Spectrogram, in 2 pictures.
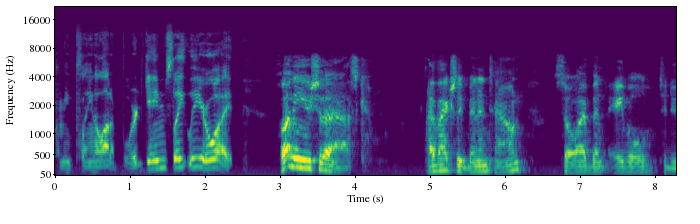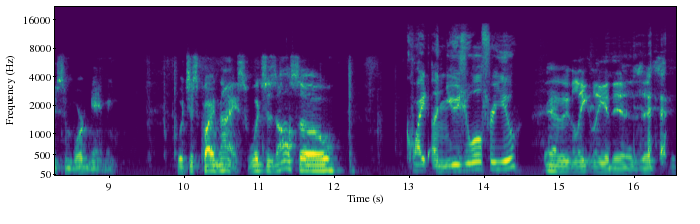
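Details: Adult men in conversation, likely two speakers; normal conversational speech.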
